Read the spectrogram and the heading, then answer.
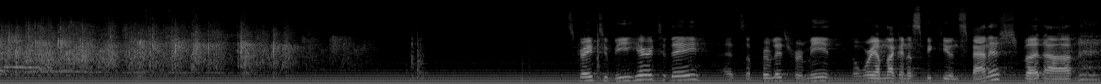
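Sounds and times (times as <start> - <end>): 
audience applause welcoming a guest pastor: 0.0 - 3.7
low constant hum: 0.0 - 11.0
speech: 5.8 - 11.0.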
